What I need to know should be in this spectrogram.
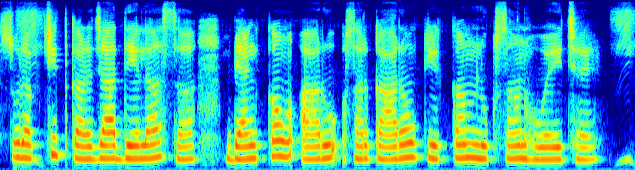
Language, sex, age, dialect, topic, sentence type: Maithili, female, 36-40, Angika, banking, statement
